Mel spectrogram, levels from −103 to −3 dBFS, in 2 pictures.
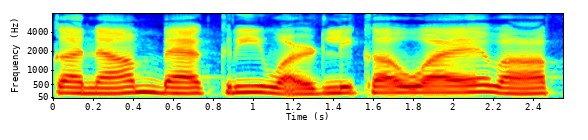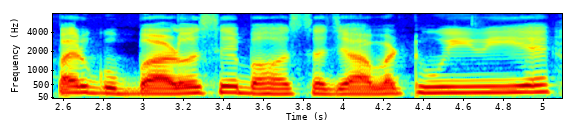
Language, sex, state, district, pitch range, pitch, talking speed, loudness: Hindi, female, Chhattisgarh, Korba, 185-215 Hz, 200 Hz, 190 wpm, -13 LUFS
